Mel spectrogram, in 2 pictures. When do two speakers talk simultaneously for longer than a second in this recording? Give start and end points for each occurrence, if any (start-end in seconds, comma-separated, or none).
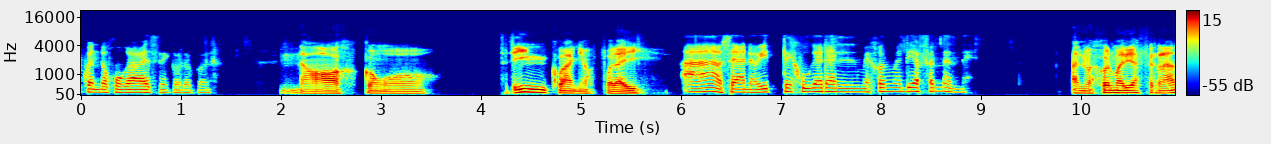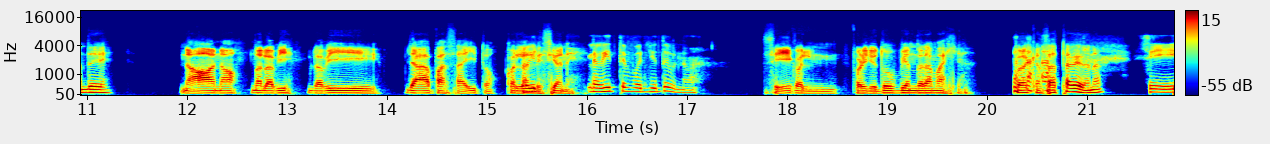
none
